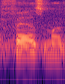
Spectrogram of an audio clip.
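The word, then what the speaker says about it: Phasma: we got Han Solo Leia um we got fasma that's how you pronounce it in R2 and the c3p and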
